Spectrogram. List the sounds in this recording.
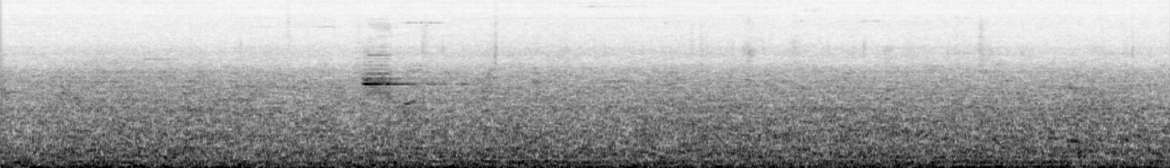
car horn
